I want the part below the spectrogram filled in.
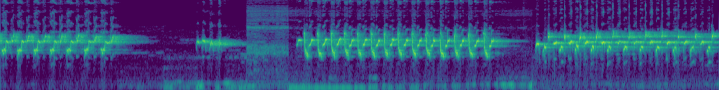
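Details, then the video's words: Yellow-vented bulbul in long 'ropel' song, used to lure caged birds into singing: bursts of rapid, buzzy, repeated notes separated by short chirps and brief pauses, with a faint low hum at times. "trucukan gacor TARUNG ROPEL PANJANG pancingan trucukan agar bunyi"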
